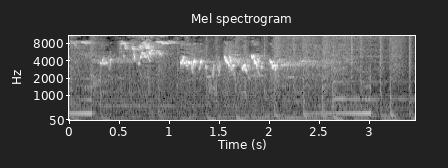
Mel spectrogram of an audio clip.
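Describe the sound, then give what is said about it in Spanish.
A bird sings a run of bright, twittering chirps and trills high in pitch, over a low rumbling background with steady hum; no one speaks. “Con los sonidos, un pájaro defiende su territorio.”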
